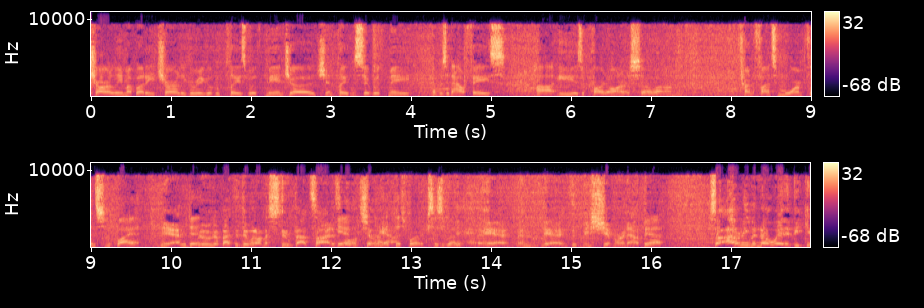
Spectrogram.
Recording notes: "Puffy's Tavern" in Tribeca, NYC. The place was packed so, we called an audible and went "Live from the Basement at Puffy's Tavern". Even if the recorder was balancing on a barstool while we stood around it, we made it happen!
